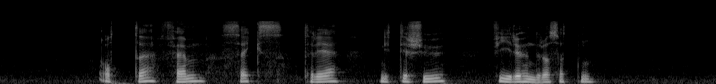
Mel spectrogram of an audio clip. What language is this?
Norwegian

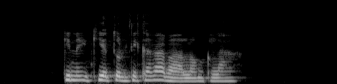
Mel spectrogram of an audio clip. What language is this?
Catalan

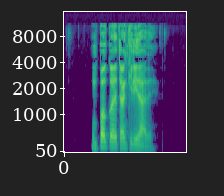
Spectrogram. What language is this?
Galician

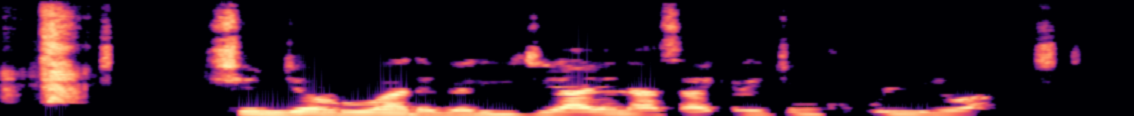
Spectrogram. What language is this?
Hausa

